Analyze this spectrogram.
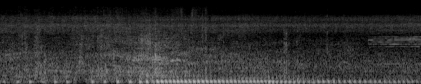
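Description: A motorbike engine rumbles past.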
